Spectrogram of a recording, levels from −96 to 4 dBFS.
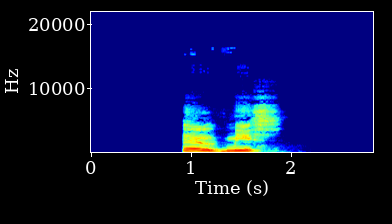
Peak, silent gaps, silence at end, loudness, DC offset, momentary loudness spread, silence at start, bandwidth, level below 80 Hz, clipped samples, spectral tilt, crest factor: -4 dBFS; none; 1 s; -16 LUFS; under 0.1%; 16 LU; 0.9 s; 7.8 kHz; -60 dBFS; under 0.1%; -6.5 dB/octave; 16 dB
